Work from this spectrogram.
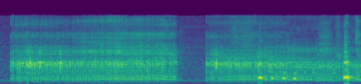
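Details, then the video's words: Chihuahua in Russia growling while protecting its pancakes indoors; a steady rough rumbling growl runs for about two and a half seconds, breaks off briefly, then resumes with a few sharper snarling bursts near the end. "Terrible chihuahua protects pancakes!"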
